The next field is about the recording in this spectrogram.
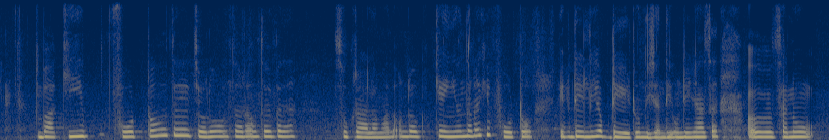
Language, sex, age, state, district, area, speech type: Dogri, female, 18-30, Jammu and Kashmir, Jammu, rural, spontaneous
